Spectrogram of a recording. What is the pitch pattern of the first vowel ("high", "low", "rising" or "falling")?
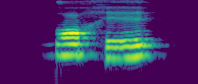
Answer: high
